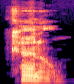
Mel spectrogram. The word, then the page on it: kernel: Australian English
